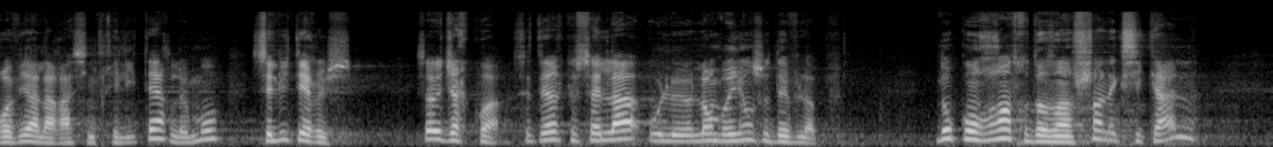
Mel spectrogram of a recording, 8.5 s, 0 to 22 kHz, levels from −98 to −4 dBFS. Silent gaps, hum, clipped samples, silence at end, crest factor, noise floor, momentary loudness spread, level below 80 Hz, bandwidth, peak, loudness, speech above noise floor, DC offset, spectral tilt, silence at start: none; none; under 0.1%; 0.5 s; 18 dB; -64 dBFS; 12 LU; -70 dBFS; 16 kHz; -12 dBFS; -31 LUFS; 34 dB; under 0.1%; -5 dB/octave; 0 s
